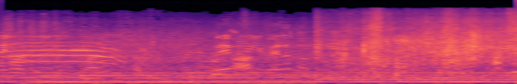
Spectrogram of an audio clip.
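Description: Busy pebble-beach ambience: bathers' voices with a drawn-out call in the first second, over a steady low engine hum. Crunching footsteps on the pebbles, about two a second, come in past the middle.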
